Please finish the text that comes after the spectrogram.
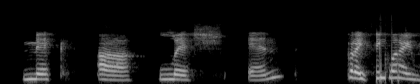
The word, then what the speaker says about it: Michalyshen: had it like a written out so it's mick uh lish in but i think when i wrote it down phonetically like it could have gone either way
